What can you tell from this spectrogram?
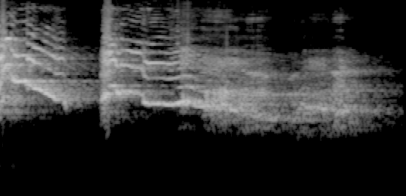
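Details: Extremely vocal feral husky Finnegan protests during heel training, two long falling howls, the second starting with a sharp yelp and trailing into a wavering, gradually softening moan; a low hum sits beneath.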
